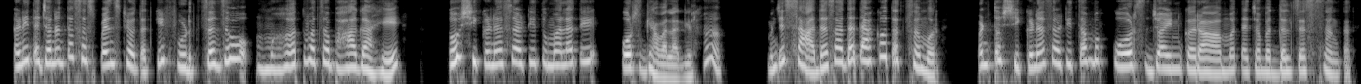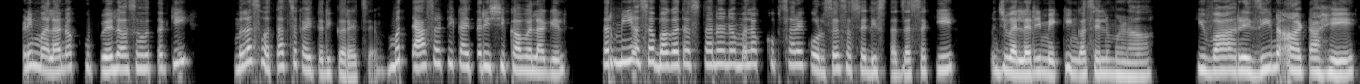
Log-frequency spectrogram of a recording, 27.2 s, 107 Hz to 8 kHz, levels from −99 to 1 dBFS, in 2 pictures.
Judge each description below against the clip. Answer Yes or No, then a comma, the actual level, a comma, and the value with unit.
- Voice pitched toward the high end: Yes, high, 245 Hz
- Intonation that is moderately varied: No, wide, 6.4 semitones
